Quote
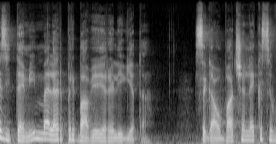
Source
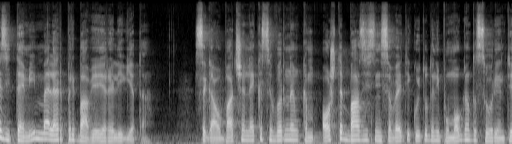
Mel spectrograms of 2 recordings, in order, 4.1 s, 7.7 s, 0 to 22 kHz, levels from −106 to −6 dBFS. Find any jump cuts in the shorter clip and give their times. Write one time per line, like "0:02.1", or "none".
none

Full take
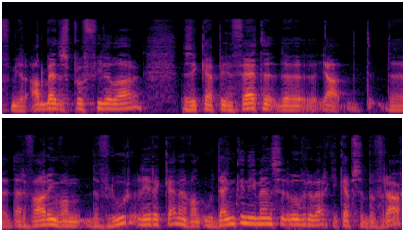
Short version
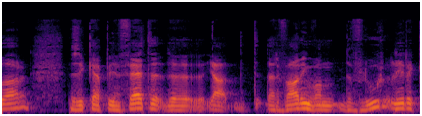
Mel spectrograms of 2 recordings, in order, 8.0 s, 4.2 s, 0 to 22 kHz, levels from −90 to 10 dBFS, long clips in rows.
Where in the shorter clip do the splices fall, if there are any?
0:02.6

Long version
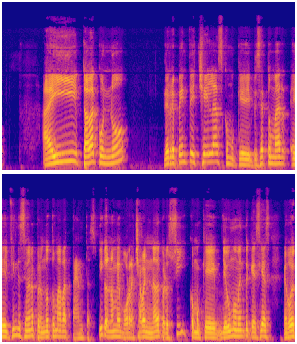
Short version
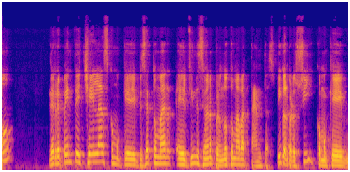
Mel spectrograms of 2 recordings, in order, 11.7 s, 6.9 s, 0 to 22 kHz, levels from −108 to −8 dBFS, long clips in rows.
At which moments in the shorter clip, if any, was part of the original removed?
0:05.7

